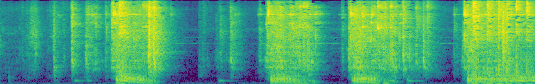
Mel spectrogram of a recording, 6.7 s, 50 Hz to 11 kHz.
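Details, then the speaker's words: Ported Farmertec 288 kit chainsaw with a lightweight piston and a free-breathing, hollow-sounding pipe. Short, sharp blips from idle snap to a high scream and drop back cleanly; a crisp, healthy saw that lights up on the trigger. "that pipe on this saw is breathing quite nicely it's Hollow um it's a good running saw but just listen to the difference between these two saws"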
